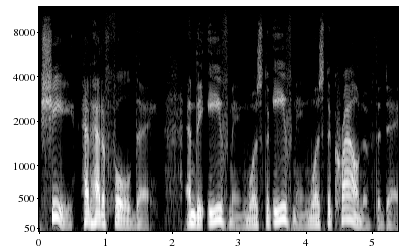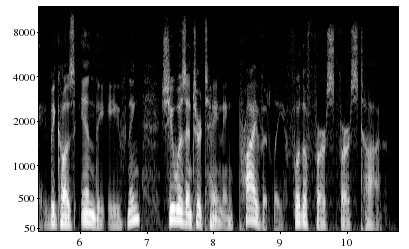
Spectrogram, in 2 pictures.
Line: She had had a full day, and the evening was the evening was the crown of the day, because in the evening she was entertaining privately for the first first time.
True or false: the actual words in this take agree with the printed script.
true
